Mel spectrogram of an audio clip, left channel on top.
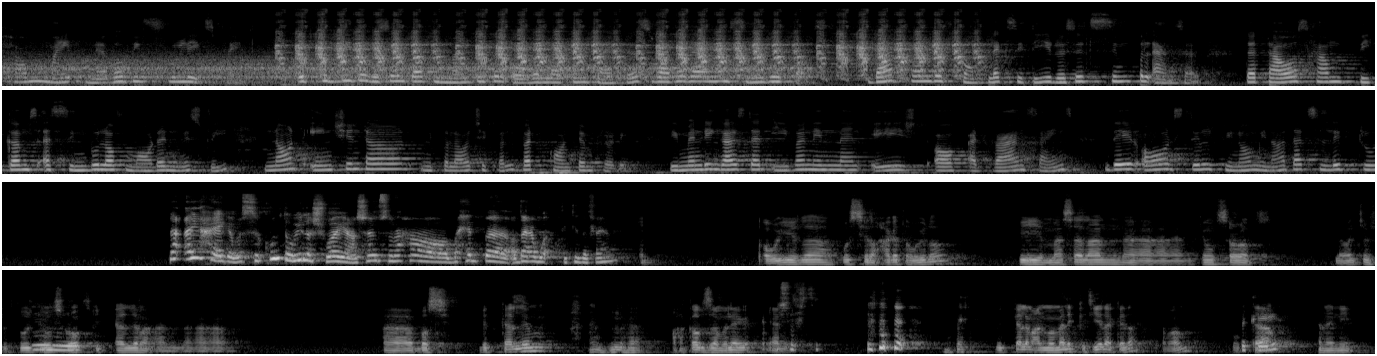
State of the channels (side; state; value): both; different; correlation -0.01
